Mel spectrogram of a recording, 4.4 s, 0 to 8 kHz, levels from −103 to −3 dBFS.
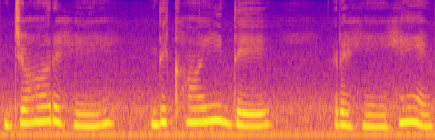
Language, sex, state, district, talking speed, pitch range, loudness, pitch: Hindi, male, Punjab, Kapurthala, 80 wpm, 220-275 Hz, -14 LUFS, 245 Hz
